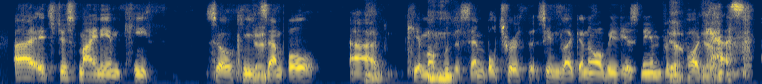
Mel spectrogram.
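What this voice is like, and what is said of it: Northern Irish accent. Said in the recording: “I love your accent... I'm from a little town called Larne in Northern Ireland”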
